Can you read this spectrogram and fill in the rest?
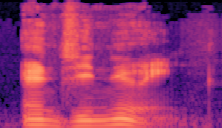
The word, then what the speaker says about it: engineering: Engineering, ça, l'accent tombé les mêmes sur avant, dernier syllabe là.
